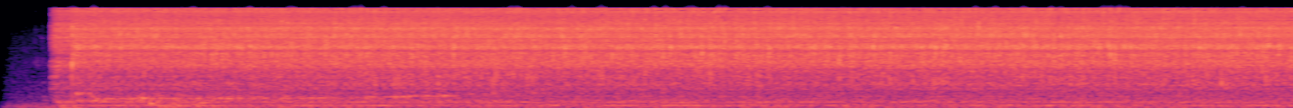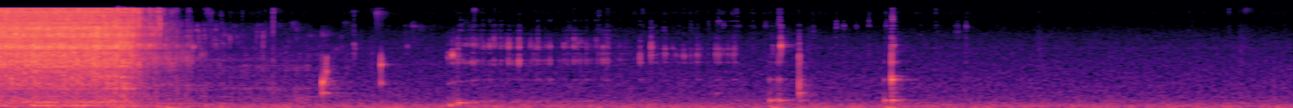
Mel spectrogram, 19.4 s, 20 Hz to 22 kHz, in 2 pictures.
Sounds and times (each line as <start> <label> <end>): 0.4 Sink Faucet Water Run 11.4
0.4 water draining 16.6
